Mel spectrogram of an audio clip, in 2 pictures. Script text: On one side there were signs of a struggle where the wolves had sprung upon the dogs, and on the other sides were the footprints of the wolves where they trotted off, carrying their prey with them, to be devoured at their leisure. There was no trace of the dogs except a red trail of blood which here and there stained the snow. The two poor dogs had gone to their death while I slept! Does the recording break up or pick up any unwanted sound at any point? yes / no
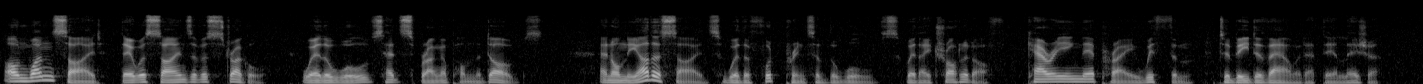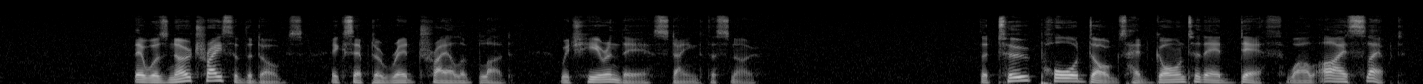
no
